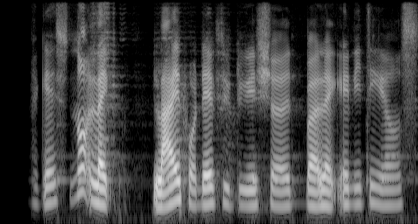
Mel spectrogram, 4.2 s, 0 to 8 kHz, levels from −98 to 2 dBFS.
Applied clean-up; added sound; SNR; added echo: neural mask model DeepFilterNet 3.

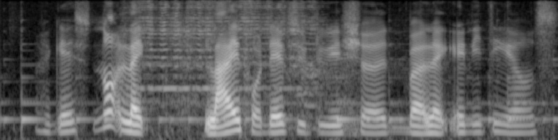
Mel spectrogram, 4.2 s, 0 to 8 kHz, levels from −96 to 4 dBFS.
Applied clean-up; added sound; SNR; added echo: none; Dishes, pots, and pans + Screech; 16 dB; none.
